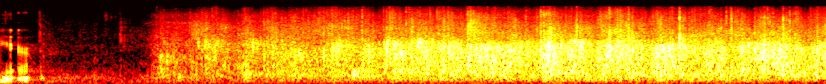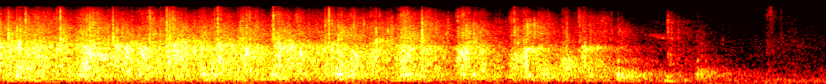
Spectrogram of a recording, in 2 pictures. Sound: applauds

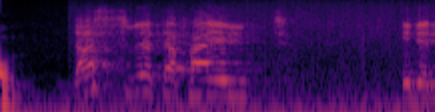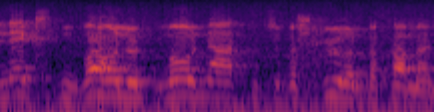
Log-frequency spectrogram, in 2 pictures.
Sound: speaking in foreign language

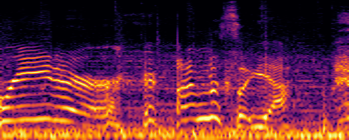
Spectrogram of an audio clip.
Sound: laughter

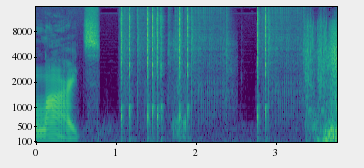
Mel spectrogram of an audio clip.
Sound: clicking

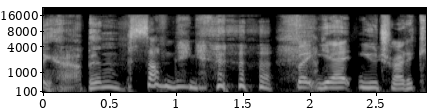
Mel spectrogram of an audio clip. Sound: laughs

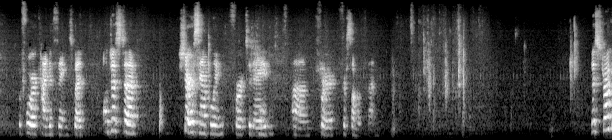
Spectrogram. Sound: paper pages turning

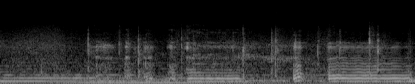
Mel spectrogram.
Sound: Il fredonne

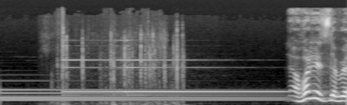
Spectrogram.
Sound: page turning

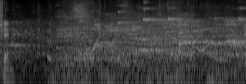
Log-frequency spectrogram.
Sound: people shouting in the crowd

